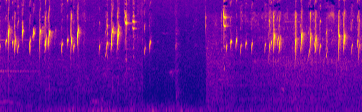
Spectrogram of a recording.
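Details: Goldfinch kept by a bird keeper, singing in bursts of quick twittering, tinkling notes and short buzzy trills, broken by a near-silent pause mid-way before the chatter resumes.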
